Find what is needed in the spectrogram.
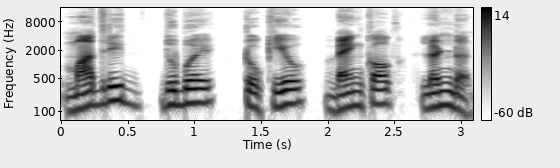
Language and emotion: Goan Konkani, neutral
